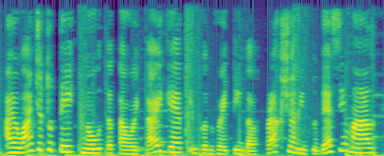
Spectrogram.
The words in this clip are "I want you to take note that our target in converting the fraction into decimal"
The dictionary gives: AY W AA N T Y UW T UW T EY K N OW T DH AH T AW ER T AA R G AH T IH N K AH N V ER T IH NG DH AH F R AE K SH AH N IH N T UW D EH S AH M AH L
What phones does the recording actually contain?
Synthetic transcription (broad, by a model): AY W AA N T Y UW T UW T EY K N OW T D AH T AW ER T AA R G AH T IH N K AH N V ER T IH NG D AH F R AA K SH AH N IH N T UW D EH S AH M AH L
